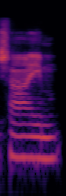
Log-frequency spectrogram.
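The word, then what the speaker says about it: QIIME: are we actually using chime um to analyze 16 as amplicon data because you know there's a lot of other ways to do it um so first of all it's pronounced like wind chime so that's when the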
